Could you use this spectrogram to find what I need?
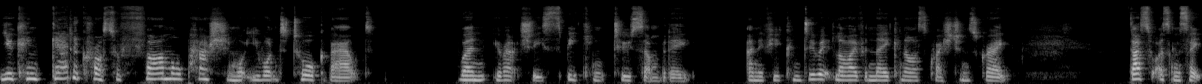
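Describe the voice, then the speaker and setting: A somewhat breathy woman's voice of medium pitch, ordinary pitch variation and moderate pace, in a very clean recording with a silent background. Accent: English. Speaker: online business coach. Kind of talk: video tutorial to camera.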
